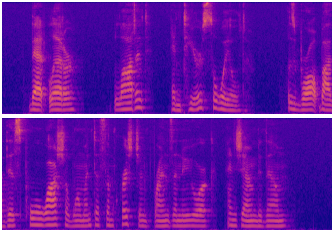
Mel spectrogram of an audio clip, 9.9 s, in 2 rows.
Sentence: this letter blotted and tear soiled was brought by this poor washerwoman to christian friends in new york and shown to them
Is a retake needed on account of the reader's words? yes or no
yes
